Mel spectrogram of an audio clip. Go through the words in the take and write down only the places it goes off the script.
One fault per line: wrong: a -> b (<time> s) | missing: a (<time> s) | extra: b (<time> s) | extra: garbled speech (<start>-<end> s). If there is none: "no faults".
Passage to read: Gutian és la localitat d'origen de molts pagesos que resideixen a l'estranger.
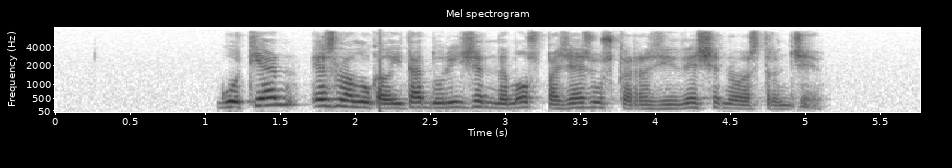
no faults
